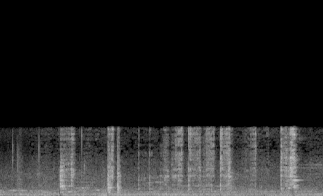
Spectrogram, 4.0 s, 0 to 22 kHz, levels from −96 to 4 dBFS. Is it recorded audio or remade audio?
recorded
